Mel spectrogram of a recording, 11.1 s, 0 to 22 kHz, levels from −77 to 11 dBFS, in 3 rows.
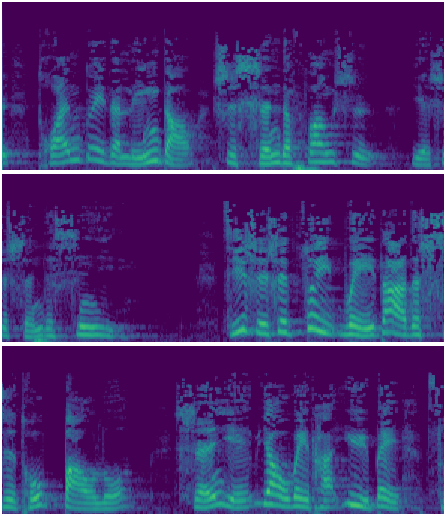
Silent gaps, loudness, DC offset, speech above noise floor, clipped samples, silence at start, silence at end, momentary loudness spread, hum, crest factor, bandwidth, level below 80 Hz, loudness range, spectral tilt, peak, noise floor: none; -23 LUFS; under 0.1%; 39 dB; under 0.1%; 0 s; 0 s; 13 LU; none; 20 dB; 11.5 kHz; -44 dBFS; 5 LU; -5 dB/octave; -4 dBFS; -62 dBFS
